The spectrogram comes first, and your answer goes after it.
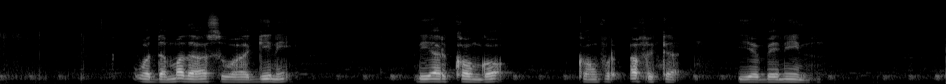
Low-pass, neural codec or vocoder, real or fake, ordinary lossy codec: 19.8 kHz; none; real; none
